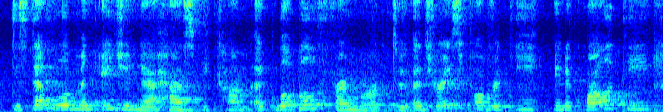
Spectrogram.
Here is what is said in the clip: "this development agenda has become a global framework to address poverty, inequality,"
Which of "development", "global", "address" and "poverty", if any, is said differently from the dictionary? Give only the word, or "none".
none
